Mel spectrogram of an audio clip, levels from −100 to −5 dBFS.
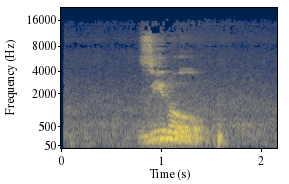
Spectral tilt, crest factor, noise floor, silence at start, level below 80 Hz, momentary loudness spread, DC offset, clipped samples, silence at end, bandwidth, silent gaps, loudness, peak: -5.5 dB/octave; 18 dB; -45 dBFS; 0.1 s; -52 dBFS; 15 LU; under 0.1%; under 0.1%; 0.25 s; 15 kHz; none; -20 LUFS; -4 dBFS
